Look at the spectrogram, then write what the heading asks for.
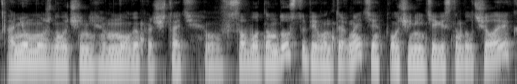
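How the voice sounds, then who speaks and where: A medium-pitched man's voice, dark and mellow in tone, with fairly even intonation. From Novosibirsk, Russia. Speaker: historian, museum co-founder. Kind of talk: casual interview.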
